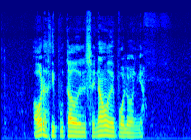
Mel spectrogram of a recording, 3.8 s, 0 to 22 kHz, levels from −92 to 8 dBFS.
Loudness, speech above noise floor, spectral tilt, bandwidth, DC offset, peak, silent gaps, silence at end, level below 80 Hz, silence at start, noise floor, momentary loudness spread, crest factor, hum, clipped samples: -29 LUFS; 37 dB; -6 dB/octave; 16.5 kHz; under 0.1%; -12 dBFS; none; 0.95 s; -64 dBFS; 0.65 s; -66 dBFS; 15 LU; 20 dB; none; under 0.1%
